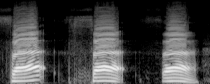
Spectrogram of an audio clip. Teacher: itu ujung lidah nempel dengan gigi dari atas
